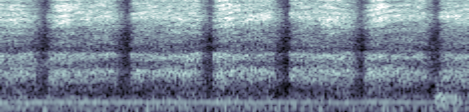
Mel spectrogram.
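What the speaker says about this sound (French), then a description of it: "Donc le fixatif en bombe aérosol que nous passons de cette manière-là." Aerosol can of leather fixative sprayed in short repeated bursts over leather, six broad hissing puffs with brief gaps between them, close and fairly loud with no talking.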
